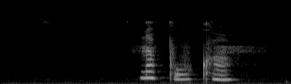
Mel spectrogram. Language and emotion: Russian, sad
